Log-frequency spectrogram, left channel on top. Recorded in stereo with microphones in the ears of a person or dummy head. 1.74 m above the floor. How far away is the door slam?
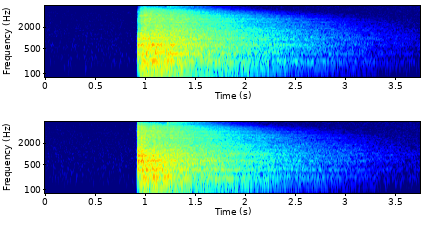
About 1.9 m.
